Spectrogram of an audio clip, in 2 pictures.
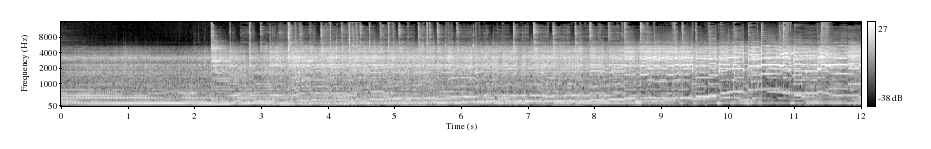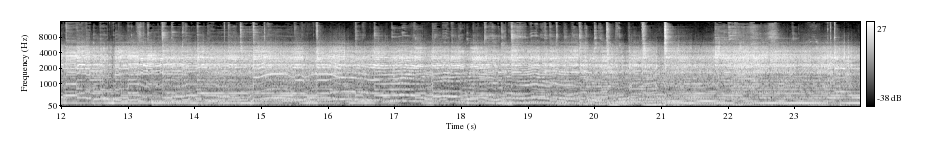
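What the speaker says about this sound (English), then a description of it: "What's it sound like with backwards echo?" A new-design electric guitar plays continuously through a backwards echo effect, with dense, swelling reversed repeats and a distorted, reverberant wash, loud and unbroken throughout with no talking.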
